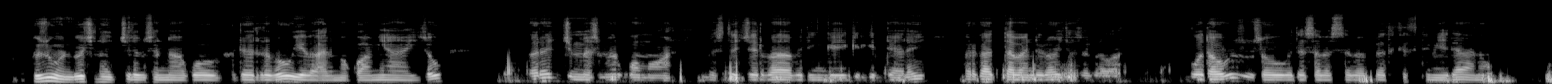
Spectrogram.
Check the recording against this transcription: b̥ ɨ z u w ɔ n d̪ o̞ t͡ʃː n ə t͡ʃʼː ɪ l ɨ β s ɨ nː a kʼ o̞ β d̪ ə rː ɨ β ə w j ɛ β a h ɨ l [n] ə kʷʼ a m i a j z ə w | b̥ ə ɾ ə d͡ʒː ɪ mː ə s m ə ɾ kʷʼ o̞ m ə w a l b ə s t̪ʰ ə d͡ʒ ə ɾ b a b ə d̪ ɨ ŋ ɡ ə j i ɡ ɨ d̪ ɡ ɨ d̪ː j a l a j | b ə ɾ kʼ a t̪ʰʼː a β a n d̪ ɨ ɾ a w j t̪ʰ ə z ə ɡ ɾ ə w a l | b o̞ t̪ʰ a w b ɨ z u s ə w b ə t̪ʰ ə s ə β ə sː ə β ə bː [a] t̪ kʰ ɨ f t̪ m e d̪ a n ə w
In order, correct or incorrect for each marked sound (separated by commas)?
incorrect, incorrect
